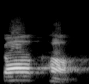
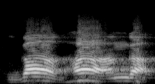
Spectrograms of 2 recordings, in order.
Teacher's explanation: तो यहाँ क ख कहने में उतनी ऐसा कंपन नहीं होगा, लेकिन जब कहेंगे ग घ अंग, ये जब बोलेंगे तो ये कंपन उत्पन्न होगा यहाँ पर। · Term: सघोष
